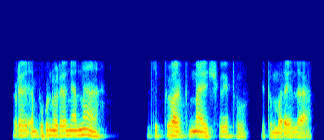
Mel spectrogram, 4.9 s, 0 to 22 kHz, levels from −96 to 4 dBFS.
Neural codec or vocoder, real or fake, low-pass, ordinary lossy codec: codec, 24 kHz, 1.5 kbps, HILCodec; fake; 3.6 kHz; none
